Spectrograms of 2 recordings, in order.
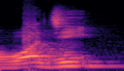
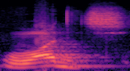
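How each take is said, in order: First: The j is followed by a full i vowel. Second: The j is cut off without any bounce. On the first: "আবার একেবারে জিমে জের হয় এরকম করব না" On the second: "ওয়াজ এভাবে না"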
